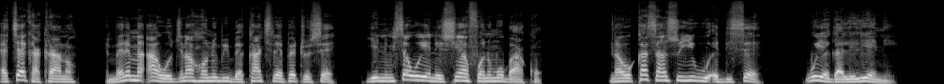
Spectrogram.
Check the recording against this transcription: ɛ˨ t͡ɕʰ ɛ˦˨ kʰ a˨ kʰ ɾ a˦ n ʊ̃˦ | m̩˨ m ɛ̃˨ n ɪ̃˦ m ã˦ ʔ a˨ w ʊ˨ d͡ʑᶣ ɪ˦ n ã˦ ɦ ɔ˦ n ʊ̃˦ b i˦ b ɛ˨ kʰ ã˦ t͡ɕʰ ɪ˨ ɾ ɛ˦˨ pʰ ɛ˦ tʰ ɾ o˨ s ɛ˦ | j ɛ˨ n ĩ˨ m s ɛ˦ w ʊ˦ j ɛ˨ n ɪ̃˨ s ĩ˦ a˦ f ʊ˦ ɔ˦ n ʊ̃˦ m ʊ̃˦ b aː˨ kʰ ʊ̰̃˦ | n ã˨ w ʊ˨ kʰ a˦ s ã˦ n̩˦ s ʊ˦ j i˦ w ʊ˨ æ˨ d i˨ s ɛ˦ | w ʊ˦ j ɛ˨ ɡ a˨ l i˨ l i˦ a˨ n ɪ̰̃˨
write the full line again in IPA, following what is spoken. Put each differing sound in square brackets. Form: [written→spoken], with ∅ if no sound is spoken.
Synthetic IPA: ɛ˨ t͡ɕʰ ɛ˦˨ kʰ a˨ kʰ ɾ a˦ n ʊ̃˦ | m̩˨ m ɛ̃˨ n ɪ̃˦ m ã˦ ʔ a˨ w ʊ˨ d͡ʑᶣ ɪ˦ n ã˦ ɦ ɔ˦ n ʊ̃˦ b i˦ b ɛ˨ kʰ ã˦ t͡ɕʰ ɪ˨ ɾ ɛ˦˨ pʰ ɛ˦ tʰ ɾ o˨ s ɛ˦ | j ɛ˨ n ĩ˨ m s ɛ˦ w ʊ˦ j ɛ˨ n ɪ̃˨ s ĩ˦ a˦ f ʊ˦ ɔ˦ n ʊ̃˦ m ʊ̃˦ b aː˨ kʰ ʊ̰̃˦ | n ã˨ w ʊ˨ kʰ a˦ s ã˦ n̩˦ s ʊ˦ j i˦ w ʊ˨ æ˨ d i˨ s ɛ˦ | w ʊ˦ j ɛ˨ ɡ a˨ l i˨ l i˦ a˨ n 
